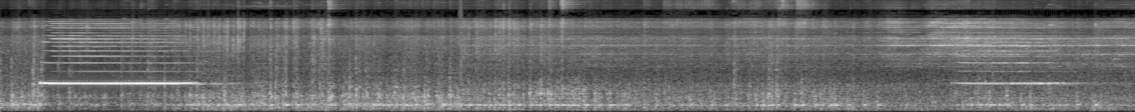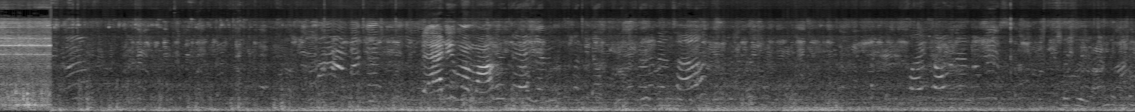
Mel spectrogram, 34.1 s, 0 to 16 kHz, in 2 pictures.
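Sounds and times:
train rumble and rail clatter: 0.0 - 34.0
train horn blowing: 0.6 - 3.6, 14.0 - 16.6.

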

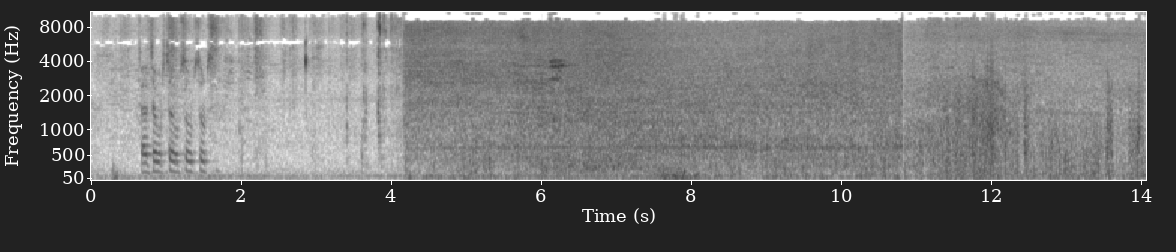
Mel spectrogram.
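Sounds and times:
road and traffic noise: 0.0 - 14.0
wind buffeting microphone: 4.2 - 14.0.

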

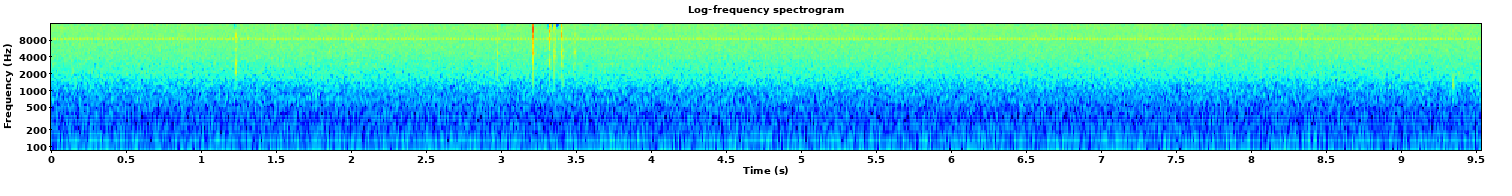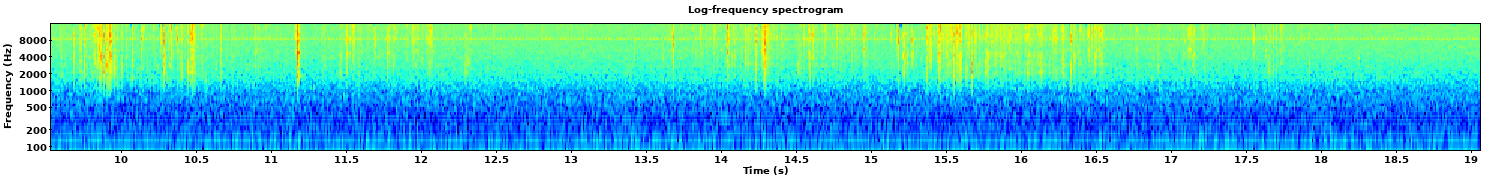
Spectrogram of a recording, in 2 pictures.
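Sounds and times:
steady low rumble: 0.0 - 19.0
snow ticking against camera: 9.5 - 12.6, 13.4 - 18.0.

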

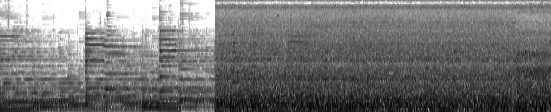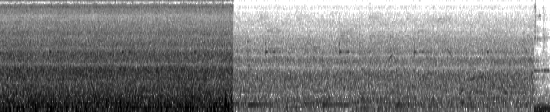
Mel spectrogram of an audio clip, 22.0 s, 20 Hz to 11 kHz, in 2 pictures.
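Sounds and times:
wind buffeting microphone: 4.3 - 15.7
water rushing from dam outlet: 4.3 - 21.7.

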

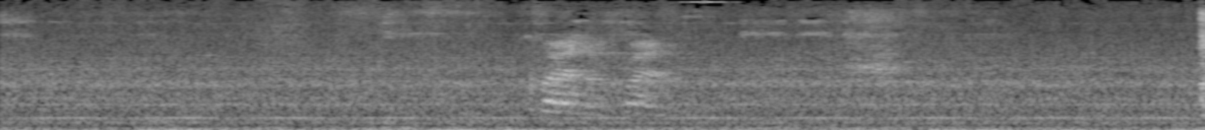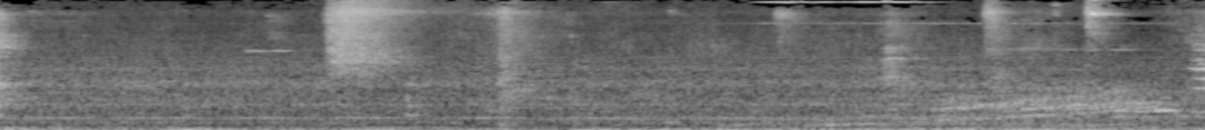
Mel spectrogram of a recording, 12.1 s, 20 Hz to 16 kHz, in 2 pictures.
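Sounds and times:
bus engine rumbling: 0.0 - 12.0
short air hisses: 7.6 - 8.2
rising whine: 9.2 - 12.0.

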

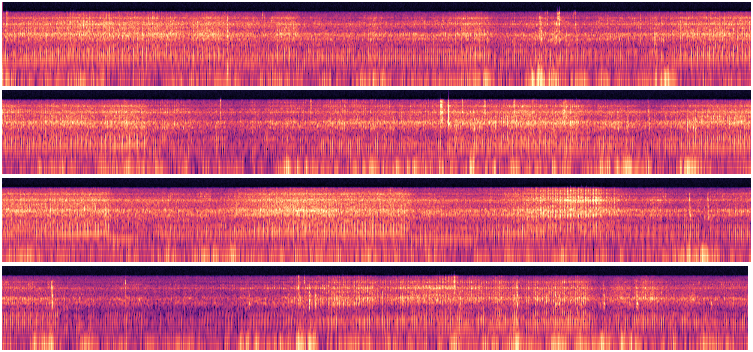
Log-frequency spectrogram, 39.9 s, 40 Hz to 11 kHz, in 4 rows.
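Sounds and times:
off-road motorcycle engine: 0.0 - 39.9.

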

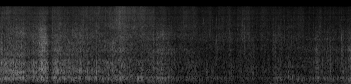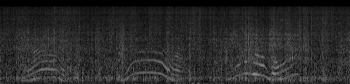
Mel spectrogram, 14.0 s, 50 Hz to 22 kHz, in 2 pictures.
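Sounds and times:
snowboard sliding on snow: 0.0 - 14.0
wind on microphone: 5.1 - 14.0
person singing wavering ooo tones: 9.5 - 10.7.

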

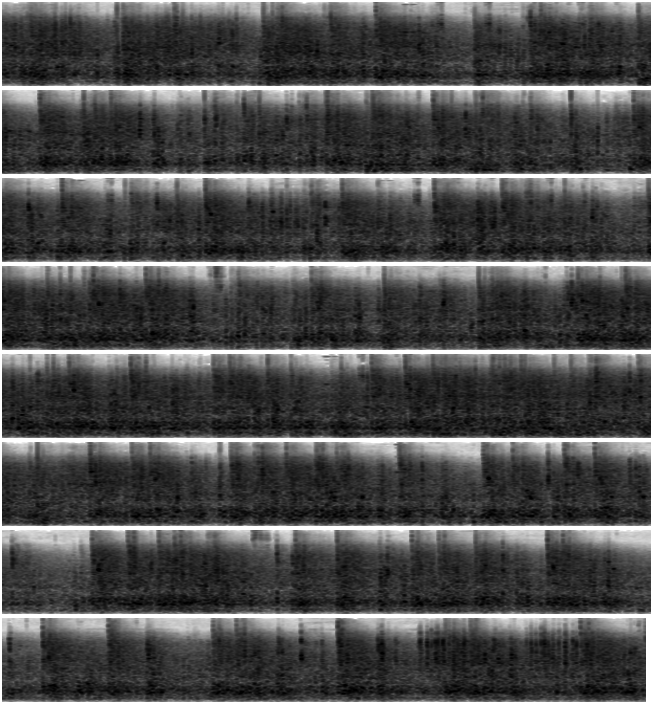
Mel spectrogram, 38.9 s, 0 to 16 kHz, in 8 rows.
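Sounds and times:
fireworks crackling and banging: 0.0 - 38.9.

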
